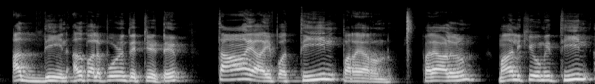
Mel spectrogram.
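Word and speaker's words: الدين: ഒരു യാ ഉണ്ട് യാ അപ്പ അവിടെ എന് നീട്ടണം ദീൻ ദീൻ അര അലിഫ്ല എന്ഒരു ഹർക്കല്ല കുറച്ചു നീട്ടണംദീ അവസാനം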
